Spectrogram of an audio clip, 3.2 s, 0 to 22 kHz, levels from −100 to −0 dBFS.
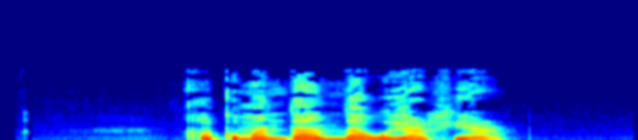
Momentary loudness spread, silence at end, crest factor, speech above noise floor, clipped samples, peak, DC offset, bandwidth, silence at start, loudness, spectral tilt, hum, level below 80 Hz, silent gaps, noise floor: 7 LU; 0.7 s; 18 dB; 60 dB; under 0.1%; -6 dBFS; under 0.1%; 10 kHz; 1 s; -23 LUFS; -6.5 dB/octave; none; -80 dBFS; none; -81 dBFS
